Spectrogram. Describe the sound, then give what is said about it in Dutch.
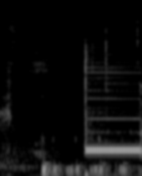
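A telephone being dialed to call someone. Faint low thumps are followed by a single loud, steady electronic tone that holds for under a second, then stops. “Ik ga bellen.”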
